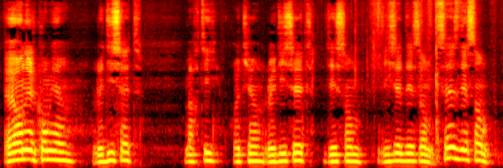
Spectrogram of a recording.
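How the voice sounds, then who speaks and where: Rambling, excitable man in a live monologue. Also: fairly high pitch, moderate pace. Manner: excitable, digressive, talks to himself, swears. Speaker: channel host.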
